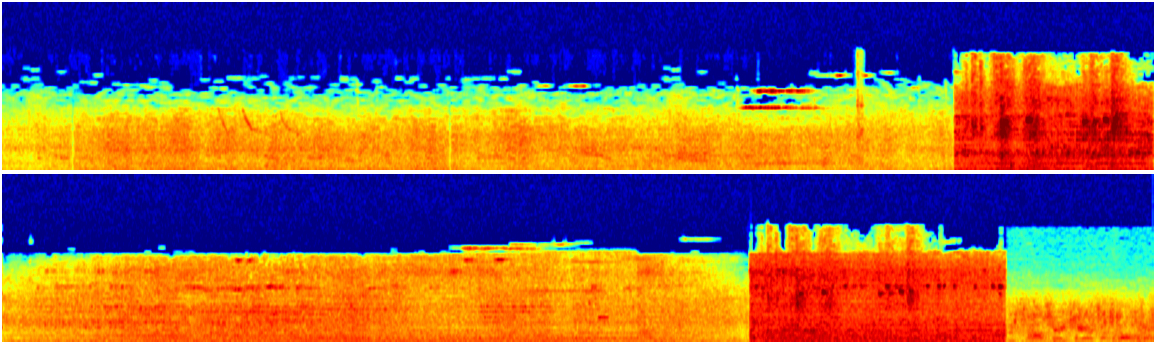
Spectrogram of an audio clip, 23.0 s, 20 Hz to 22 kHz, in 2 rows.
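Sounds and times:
truck engine running: 0:09.4 - 0:21.6.

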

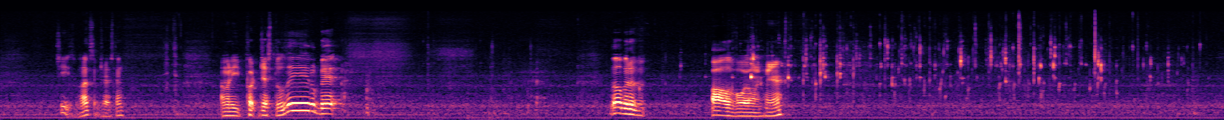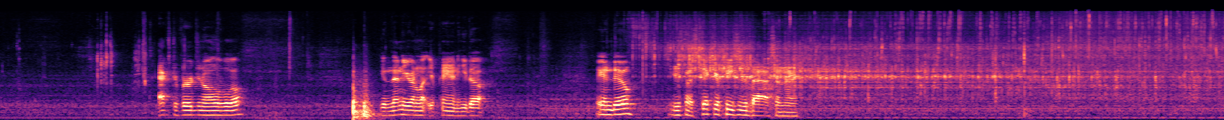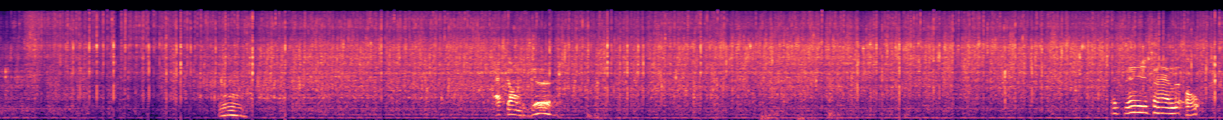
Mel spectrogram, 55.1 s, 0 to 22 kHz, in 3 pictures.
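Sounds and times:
oil dripping into frying pan: 0:11.2 - 0:18.1
fish sizzling in oil: 0:27.9 - 0:55.0.

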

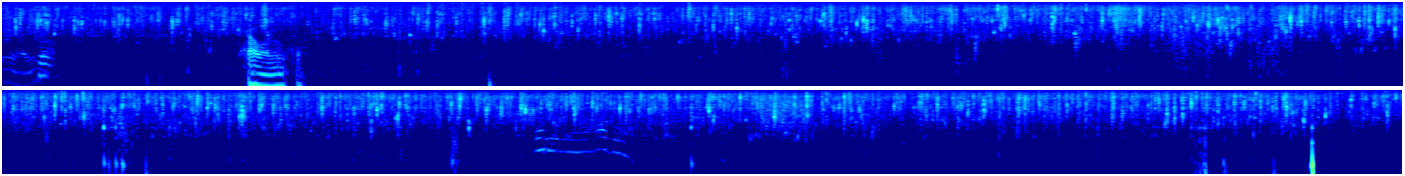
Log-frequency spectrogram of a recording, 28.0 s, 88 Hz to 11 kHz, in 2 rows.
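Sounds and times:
water trickling and splashing: 0:00.0 - 0:28.0
dull low thump: 0:04.8 - 0:05.0.

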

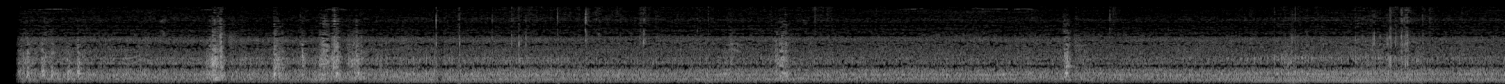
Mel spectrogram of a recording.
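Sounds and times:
diesel engine running: 0:00.1 - 0:15.0.

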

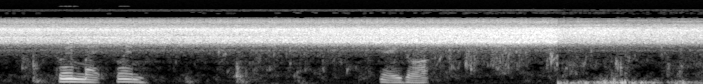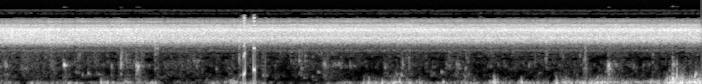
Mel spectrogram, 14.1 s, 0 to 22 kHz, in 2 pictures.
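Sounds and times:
insects droning: 0:00.0 - 0:14.0.

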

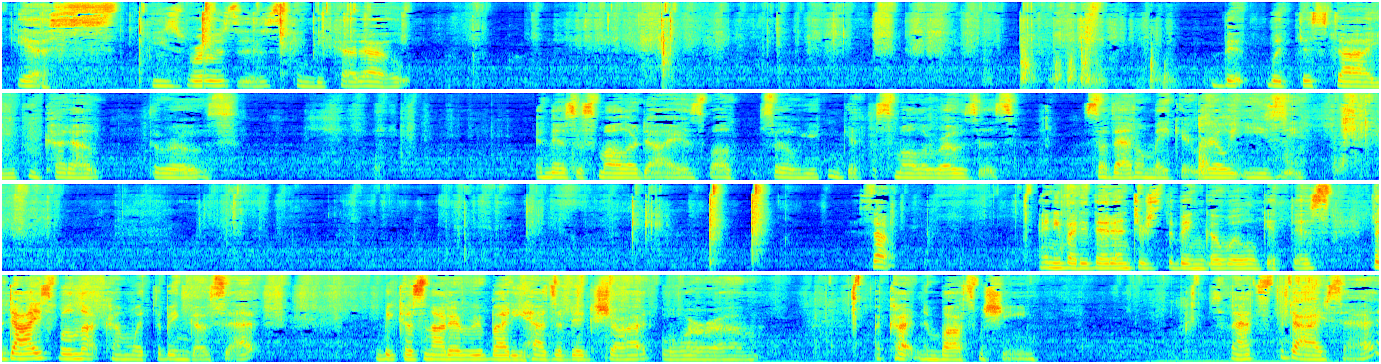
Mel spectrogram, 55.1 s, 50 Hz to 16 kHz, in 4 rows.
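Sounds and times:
soft rubbing and rustling: 0:00.0 - 0:14.4, 0:15.1 - 0:19.0, 0:24.9 - 0:34.5, 0:35.6 - 0:55.0
low room background: 0:00.0 - 0:55.0
paper and plastic rustling: 0:01.3 - 0:03.8, 0:04.5 - 0:11.8, 0:26.4 - 0:28.2, 0:29.4 - 0:34.3.

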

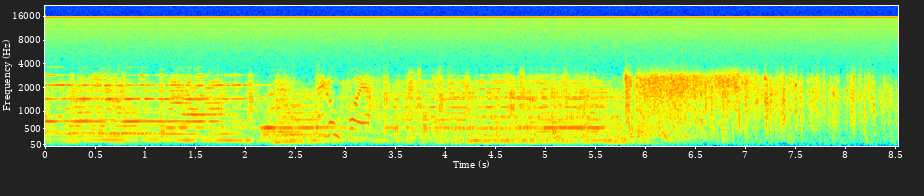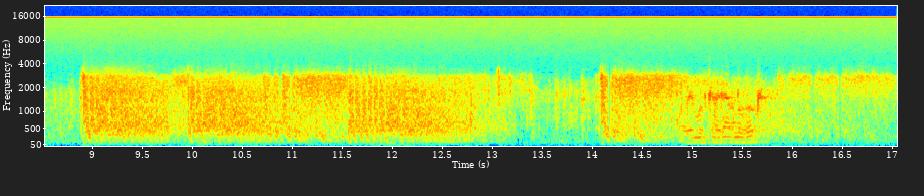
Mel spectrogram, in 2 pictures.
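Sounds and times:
rapid gunfire: 0:03.4 - 0:17.0.

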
